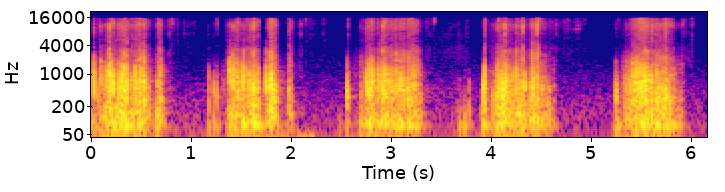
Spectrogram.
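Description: Long gold metal claw nail caps scratch and trace across a solid, round, flat cork board. Five dry, rasping scratch strokes arrive in bursts separated by short quiet pauses. The scratching is a gritty, textured sound centered in the mids, with a bright edge.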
